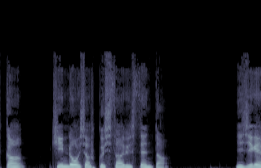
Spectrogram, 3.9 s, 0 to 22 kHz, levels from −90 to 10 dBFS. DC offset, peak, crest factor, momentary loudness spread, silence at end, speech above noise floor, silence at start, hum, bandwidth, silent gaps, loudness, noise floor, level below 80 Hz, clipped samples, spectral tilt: under 0.1%; -10 dBFS; 16 dB; 10 LU; 0 s; 60 dB; 0.1 s; none; 15 kHz; none; -25 LUFS; -84 dBFS; -54 dBFS; under 0.1%; -5 dB/octave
